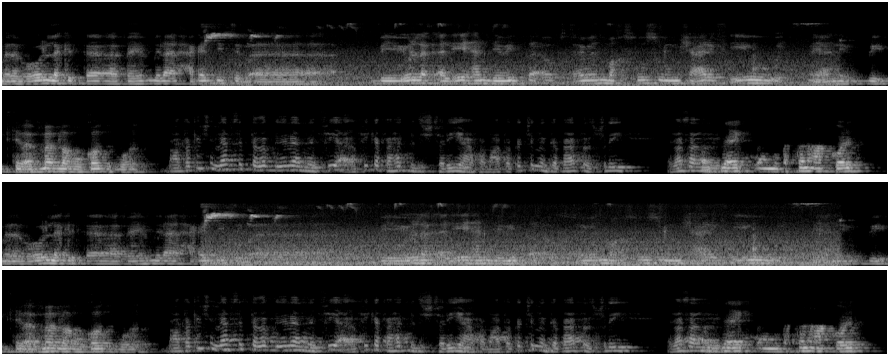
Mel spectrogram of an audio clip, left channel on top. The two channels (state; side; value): normal; both; correlation 0.70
